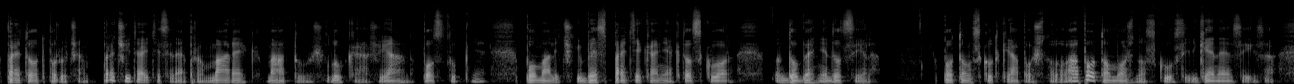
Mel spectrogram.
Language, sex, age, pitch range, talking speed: Slovak, male, 40-59, 90-100 Hz, 120 wpm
